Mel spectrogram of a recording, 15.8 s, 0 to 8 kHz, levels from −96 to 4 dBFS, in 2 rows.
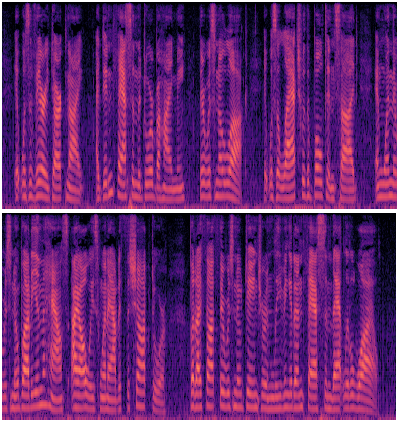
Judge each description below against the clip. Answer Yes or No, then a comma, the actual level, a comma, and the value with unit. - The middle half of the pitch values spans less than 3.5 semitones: Yes, average, 2.8 semitones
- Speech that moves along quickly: Yes, fast, 210 wpm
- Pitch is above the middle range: No, medium, 180 Hz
